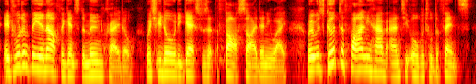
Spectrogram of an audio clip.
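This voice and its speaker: A woman reading fan fiction aloud as narrator, steady and expressive. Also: low-pitched, fast talker, few pauses.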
